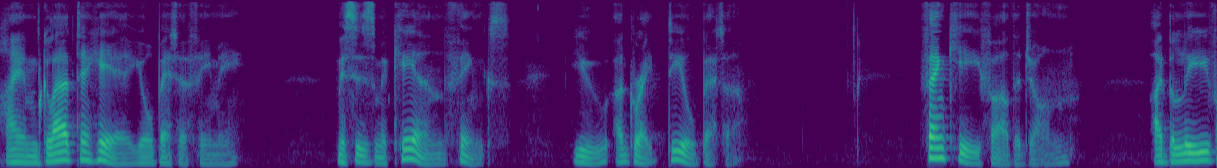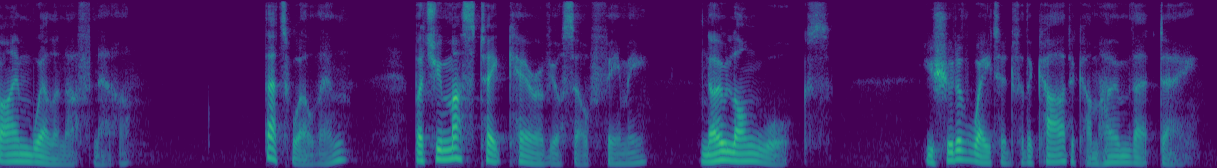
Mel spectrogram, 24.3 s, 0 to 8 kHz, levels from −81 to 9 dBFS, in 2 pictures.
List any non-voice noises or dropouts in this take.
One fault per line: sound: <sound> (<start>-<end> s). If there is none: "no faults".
no faults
